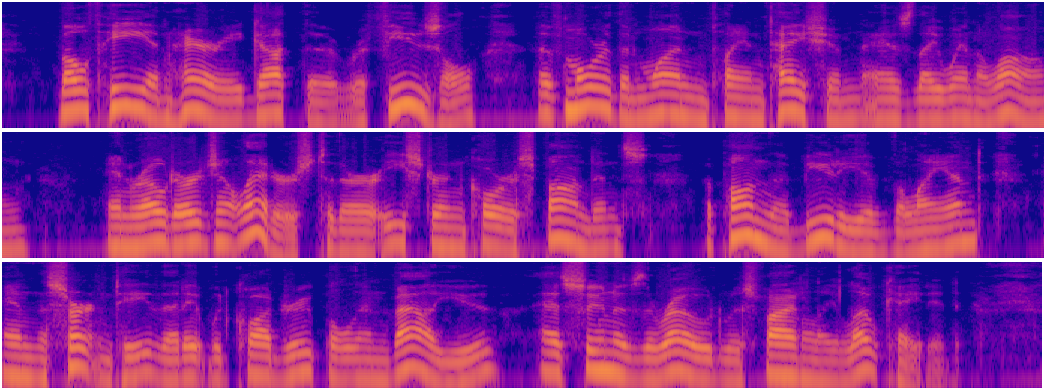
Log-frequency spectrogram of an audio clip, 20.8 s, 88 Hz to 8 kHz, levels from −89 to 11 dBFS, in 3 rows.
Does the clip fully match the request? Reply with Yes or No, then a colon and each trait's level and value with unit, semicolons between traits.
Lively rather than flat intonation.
No: average, 4.1 semitones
